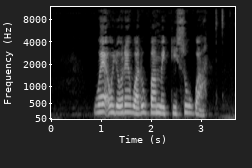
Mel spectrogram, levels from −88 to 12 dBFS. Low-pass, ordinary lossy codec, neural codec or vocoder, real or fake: 10.8 kHz; MP3, 48 kbps; vocoder, 44.1 kHz, 128 mel bands, Pupu-Vocoder; fake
